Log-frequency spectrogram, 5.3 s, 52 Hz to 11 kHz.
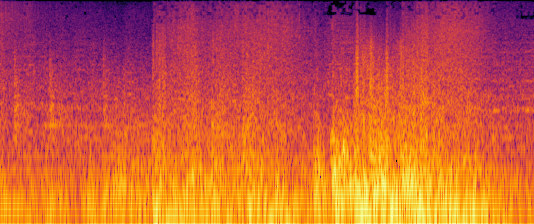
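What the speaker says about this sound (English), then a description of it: "Raptoria, open fire. Give her the broadsides." Warship broadside cannon fire in Anno 1800, heavy booming rumbles rolling together into a loud, sustained barrage that swells stronger midway, with no talking.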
